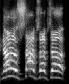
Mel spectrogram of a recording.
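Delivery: high, rapid-fire pleading; retold panicky peacemaker cry; urgent pleading. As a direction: voice jumps up, begging them to stop. Acting buddy breaking up fight.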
